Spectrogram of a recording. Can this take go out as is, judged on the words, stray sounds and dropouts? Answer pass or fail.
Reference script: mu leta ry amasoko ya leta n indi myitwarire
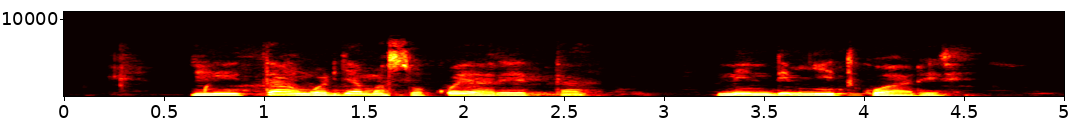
fail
